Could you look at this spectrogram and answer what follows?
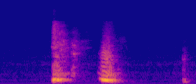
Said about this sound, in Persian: صدای چی صدای مبله صدای صندلیم بود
